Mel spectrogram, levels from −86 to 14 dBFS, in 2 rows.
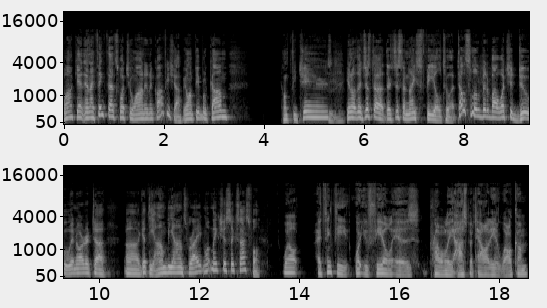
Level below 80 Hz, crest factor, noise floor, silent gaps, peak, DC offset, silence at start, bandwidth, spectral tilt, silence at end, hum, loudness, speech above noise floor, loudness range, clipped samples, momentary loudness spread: -64 dBFS; 16 dB; under -90 dBFS; none; -14 dBFS; under 0.1%; 0 s; 13 kHz; -6 dB/octave; 0 s; none; -30 LUFS; over 61 dB; 3 LU; under 0.1%; 7 LU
